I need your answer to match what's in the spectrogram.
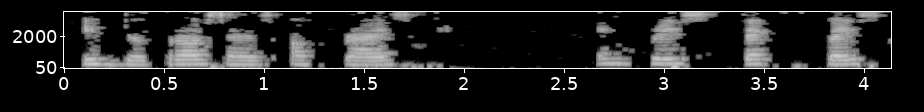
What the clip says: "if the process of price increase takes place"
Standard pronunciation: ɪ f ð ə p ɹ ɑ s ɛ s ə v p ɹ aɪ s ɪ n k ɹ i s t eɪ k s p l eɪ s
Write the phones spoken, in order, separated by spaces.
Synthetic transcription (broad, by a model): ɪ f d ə p ɹ ɑ s ɛ s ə f p ɹ aɪ s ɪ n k ɹ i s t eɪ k p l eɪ s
